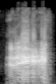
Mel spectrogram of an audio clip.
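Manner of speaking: loud, drawn-out, strained cry; strained Luigi yell. Retold or imitated. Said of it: "I just can't".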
